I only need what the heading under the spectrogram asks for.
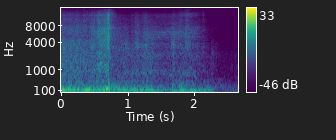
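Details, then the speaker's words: Camaro conversion build engine runs rough with a lumpy low rumble and a sharp early pop, then fades. Timing was first suspected, then traced to no fuel line fitted yet, so the carburetor was sucking air: rough running and backfiring from fuel delivery. "Oh, you know what? It's because you don't have a fuel line coming up here yet. It's sucking air at the same time."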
